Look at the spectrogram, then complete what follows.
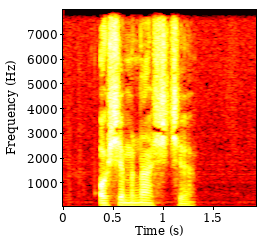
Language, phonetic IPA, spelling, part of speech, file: Polish, [ˌɔɕɛ̃mˈnaɕt͡ɕɛ], osiemnaście, adjective, Pl-osiemnaście.ogg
